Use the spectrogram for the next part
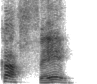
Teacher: Já no café, o fé ele se sobressai. Então, ele é a sílaba tônica mais forte.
